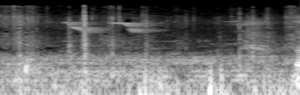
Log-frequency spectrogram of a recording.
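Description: A few light knocks and rustles of cardboard firework boxes being handled and set down.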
